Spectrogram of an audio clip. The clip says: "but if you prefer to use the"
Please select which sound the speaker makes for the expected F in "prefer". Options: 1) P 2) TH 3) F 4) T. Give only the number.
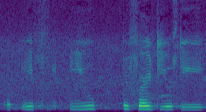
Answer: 3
